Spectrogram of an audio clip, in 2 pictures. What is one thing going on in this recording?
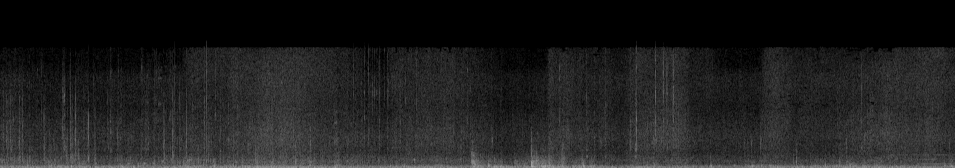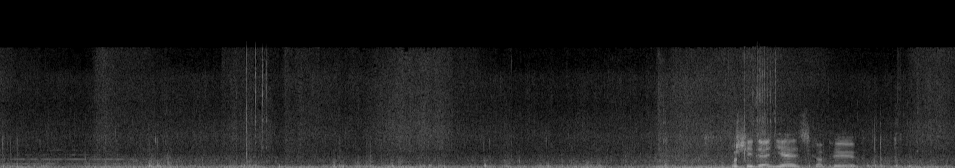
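Wind blows hard over open sea.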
